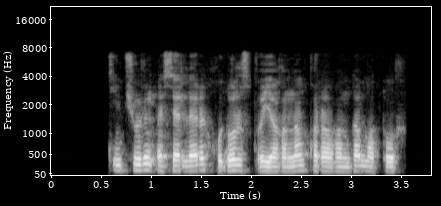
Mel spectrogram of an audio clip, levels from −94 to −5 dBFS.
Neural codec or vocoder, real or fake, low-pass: codec, 16 kHz, 4 kbps, FunCodec, trained on Chinese and English, 50 frames a second; fake; 7.2 kHz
